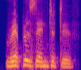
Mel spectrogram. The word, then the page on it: representative: Indian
